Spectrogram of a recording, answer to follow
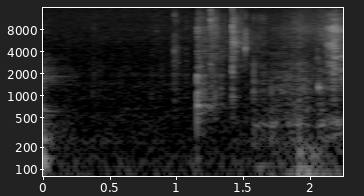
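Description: Faint handling sounds: a few light clicks and knocks as a braille writing frame is lifted off the paper on a braille board and set down.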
